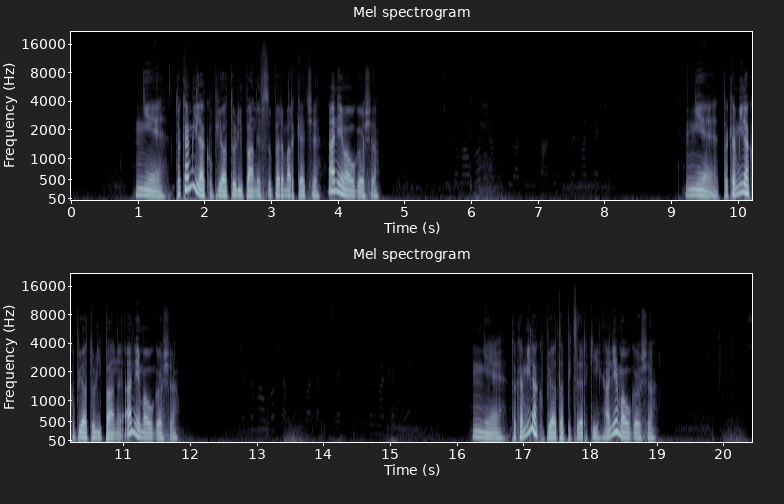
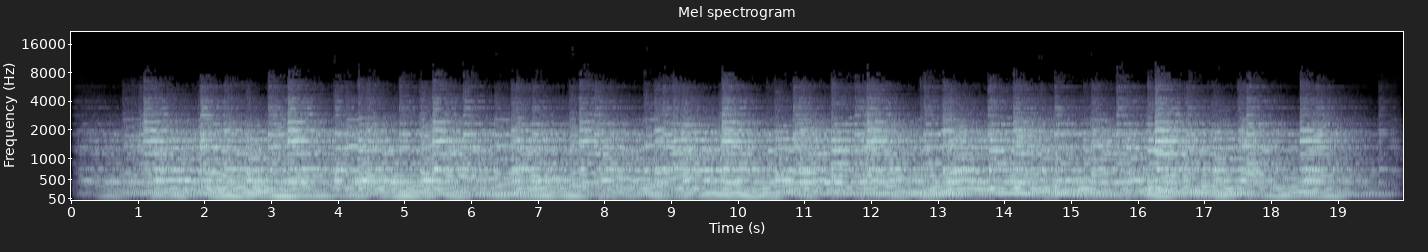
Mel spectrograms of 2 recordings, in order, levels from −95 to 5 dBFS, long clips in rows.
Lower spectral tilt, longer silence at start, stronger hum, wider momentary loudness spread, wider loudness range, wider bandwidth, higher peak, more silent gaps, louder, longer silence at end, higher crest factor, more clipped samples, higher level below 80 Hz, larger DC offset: first, -9 dB/octave vs -7.5 dB/octave; first, 0.95 s vs 0.1 s; second, none vs 60 Hz at -40 dBFS; first, 10 LU vs 7 LU; first, 10 LU vs 2 LU; about the same, 8.2 kHz vs 7.8 kHz; second, -10 dBFS vs -2 dBFS; neither; second, -30 LUFS vs -17 LUFS; first, 1.45 s vs 0.1 s; first, 22 dB vs 16 dB; neither; about the same, -56 dBFS vs -54 dBFS; neither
